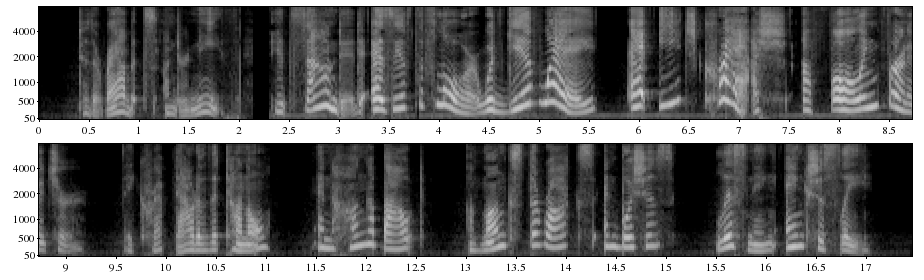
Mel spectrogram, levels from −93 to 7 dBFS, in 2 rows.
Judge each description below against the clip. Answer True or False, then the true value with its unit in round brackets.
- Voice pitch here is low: False (255 Hz)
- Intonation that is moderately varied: False (8.1 semitones)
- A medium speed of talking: False (120 wpm)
